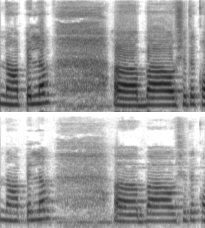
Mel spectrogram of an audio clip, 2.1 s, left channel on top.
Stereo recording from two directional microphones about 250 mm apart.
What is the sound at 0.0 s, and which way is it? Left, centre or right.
A woman's voice, left.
